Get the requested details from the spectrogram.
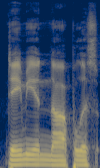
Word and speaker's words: Damianopoulos: And so this time when I wrote my name on the thing, I said Damianopoulos rhymes with Acropolis.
